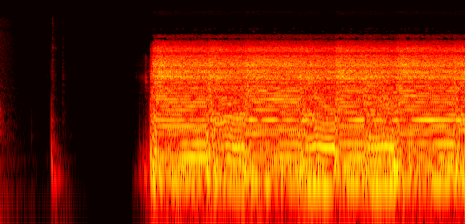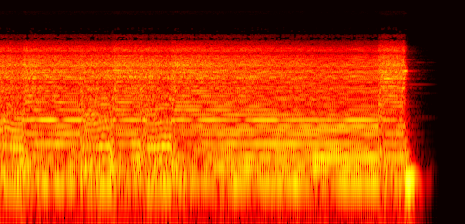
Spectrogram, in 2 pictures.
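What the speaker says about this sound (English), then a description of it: "another rockier sound available like this" Electric guitar through a practice amp's overdrive channel, a sustained, heavily distorted rock chord riff that holds loud and dense for about seven seconds before stopping abruptly.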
